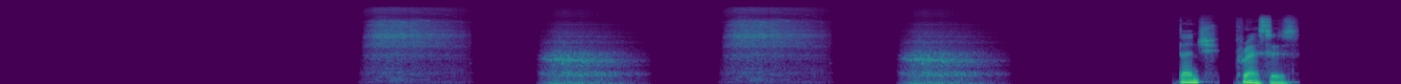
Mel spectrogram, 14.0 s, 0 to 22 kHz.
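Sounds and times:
person breathing: 3.6 - 4.8, 5.4 - 6.6, 7.2 - 8.4, 9.0 - 10.2.

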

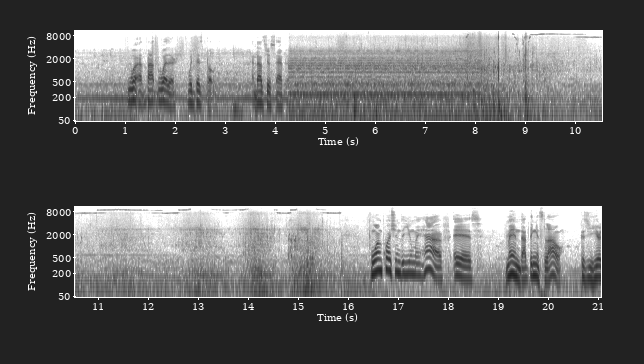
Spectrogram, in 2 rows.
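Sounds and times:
electric motor and gears whining: 0.0 - 16.0
faint hum: 0.0 - 21.0.

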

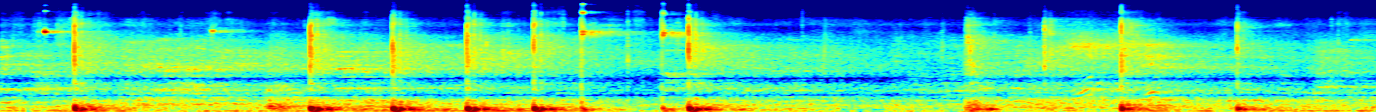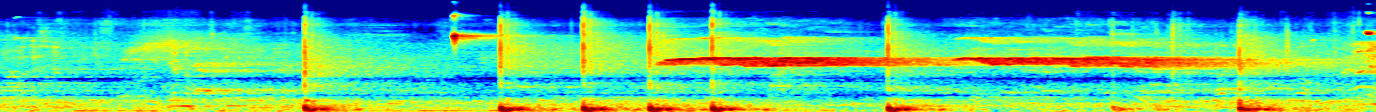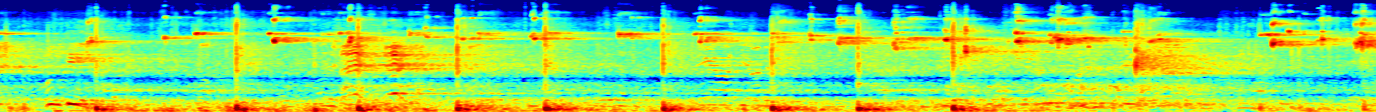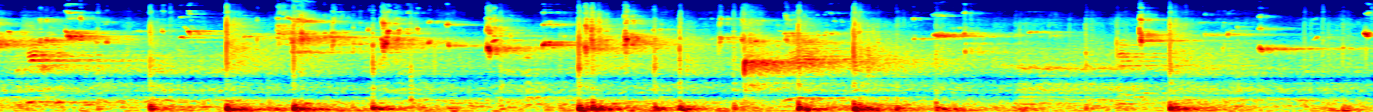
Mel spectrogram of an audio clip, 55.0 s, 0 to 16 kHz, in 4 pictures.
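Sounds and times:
basketball bouncing on court: 18.8 - 19.0, 19.6 - 20.4, 29.5 - 31.3, 34.1 - 34.4, 42.8 - 45.5, 47.0 - 52.2, 53.0 - 53.4
sneakers squeaking on court: 27.3 - 39.3, 40.1 - 55.0.

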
